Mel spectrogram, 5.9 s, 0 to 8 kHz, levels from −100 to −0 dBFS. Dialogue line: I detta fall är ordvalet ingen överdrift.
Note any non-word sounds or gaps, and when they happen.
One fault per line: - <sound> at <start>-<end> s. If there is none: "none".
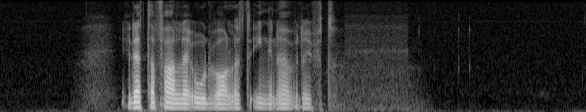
none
